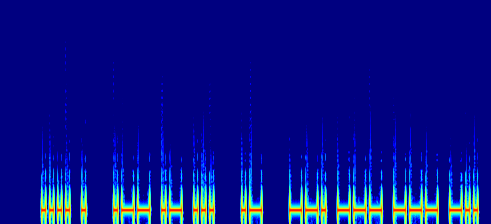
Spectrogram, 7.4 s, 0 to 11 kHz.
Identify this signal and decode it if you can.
Morse code, heard as a keyed tone, about 20 wpm, 700 Hz. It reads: HE WAS A GOOD
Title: Sentences from Top 1300 Words 20wpm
